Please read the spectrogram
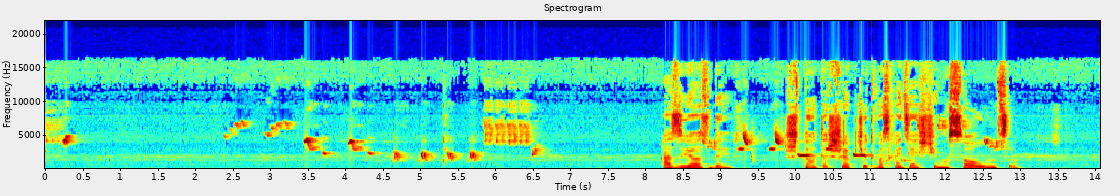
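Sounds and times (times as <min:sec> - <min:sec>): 
small bird singing: 0:00.0 - 0:00.5, 0:02.3 - 0:07.0, 0:08.3 - 0:14.0
speech: 0:08.3 - 0:09.3, 0:10.1 - 0:13.1.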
